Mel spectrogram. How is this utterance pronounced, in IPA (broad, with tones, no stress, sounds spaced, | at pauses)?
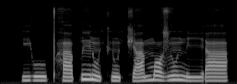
j uː˨ pʰ a˨ p ĩ˦ ɾ ũ˨ t͡ʃ ũ˨ t͡ʃ a˨˦ m ɔ˦˨ z ũ˦ n iː˨ ɾ a˦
